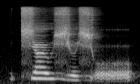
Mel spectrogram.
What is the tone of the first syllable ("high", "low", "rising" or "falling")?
high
